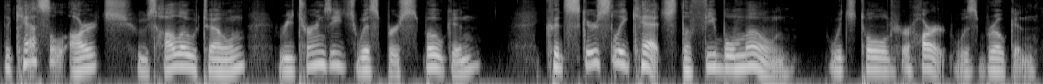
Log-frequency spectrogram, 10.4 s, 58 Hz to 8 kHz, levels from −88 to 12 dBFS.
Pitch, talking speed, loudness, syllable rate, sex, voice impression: 145 Hz, 125 wpm, -20 LUFS, 3.5 syllables/s, male, masculine, adult-like, slightly middle-aged, tensed, slightly powerful, slightly soft, clear, fluent, slightly cool, intellectual, slightly refreshing, sincere, slightly calm, slightly friendly, slightly elegant, wild, very lively, slightly strict, slightly intense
